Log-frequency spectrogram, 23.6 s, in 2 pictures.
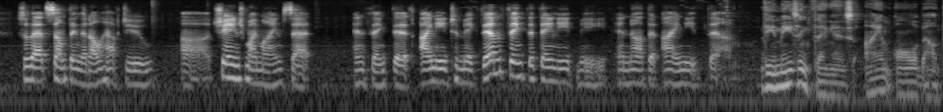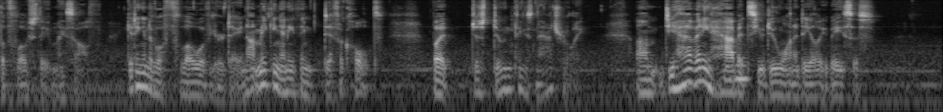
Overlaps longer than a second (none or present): none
